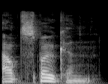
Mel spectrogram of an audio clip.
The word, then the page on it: outspoken: British English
